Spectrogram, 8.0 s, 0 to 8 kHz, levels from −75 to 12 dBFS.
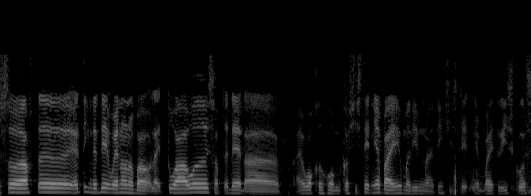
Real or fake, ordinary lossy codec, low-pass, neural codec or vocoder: real; MP3, 24 kbps; 7.2 kHz; none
